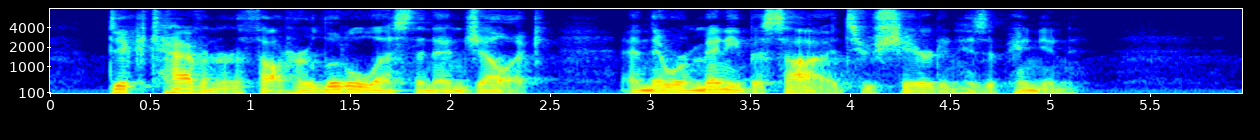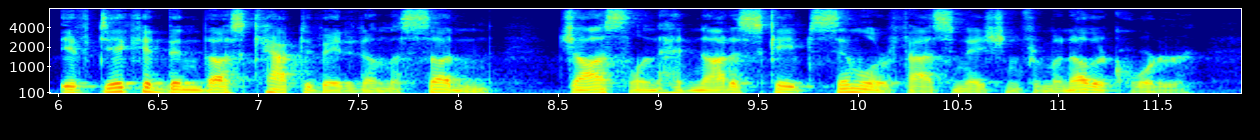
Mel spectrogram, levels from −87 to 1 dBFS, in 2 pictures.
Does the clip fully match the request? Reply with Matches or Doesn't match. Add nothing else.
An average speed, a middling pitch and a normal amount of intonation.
Doesn't match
